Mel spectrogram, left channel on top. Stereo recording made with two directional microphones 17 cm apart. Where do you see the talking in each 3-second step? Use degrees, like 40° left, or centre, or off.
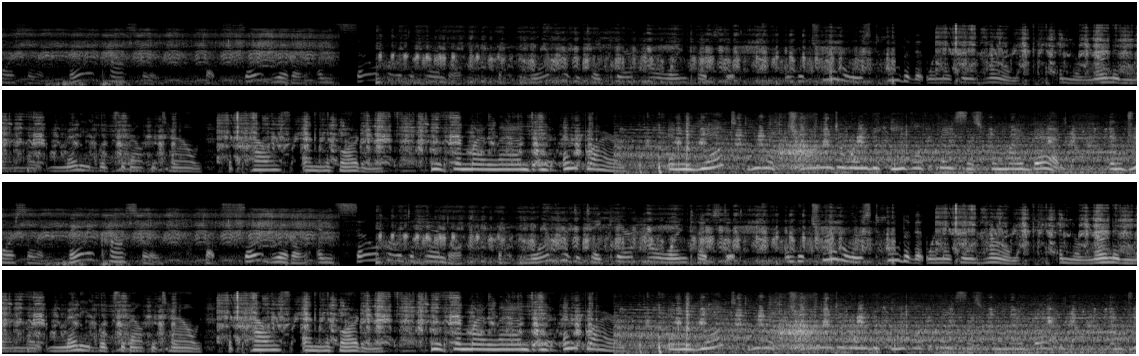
60° right, 60° right, 50° right, 40° right, 30° right, centre, 30° left, 50° left.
